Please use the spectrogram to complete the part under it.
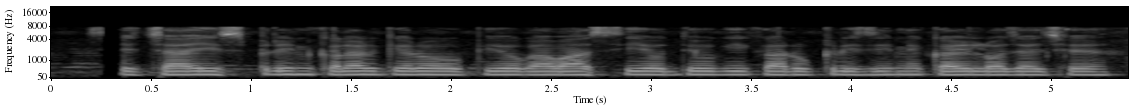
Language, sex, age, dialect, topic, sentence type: Maithili, male, 25-30, Angika, agriculture, statement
